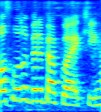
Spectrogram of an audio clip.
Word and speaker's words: Guayaquil: It's like Guayaquil if you're at a door, but yeah.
